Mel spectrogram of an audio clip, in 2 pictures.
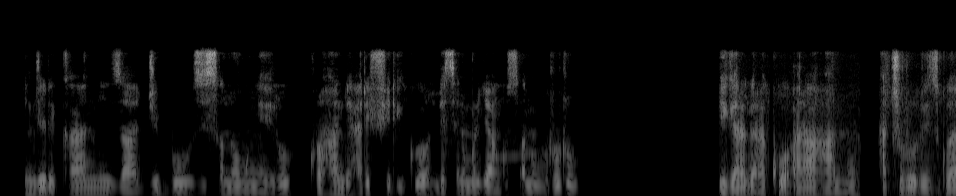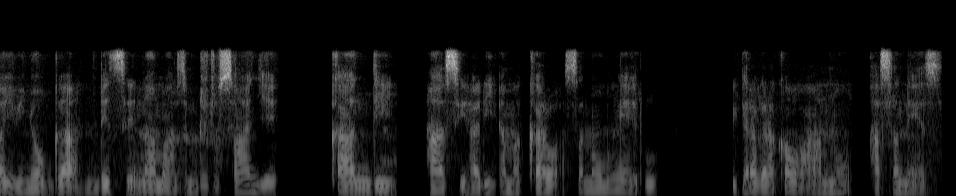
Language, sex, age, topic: Kinyarwanda, male, 25-35, finance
